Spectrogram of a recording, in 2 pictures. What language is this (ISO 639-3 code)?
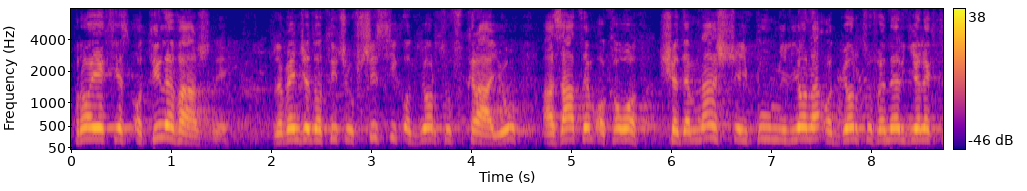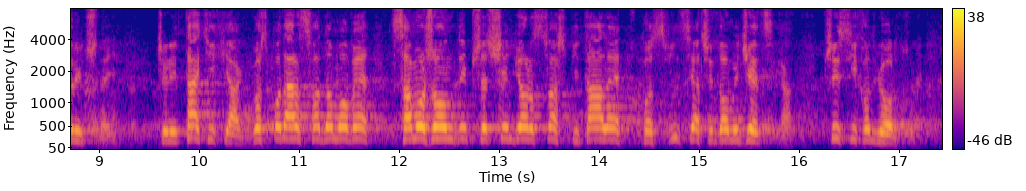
pol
